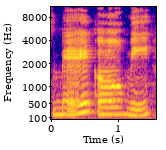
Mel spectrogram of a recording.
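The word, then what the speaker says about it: Meiomi: It is the Mayaomi Mayaomi pronounced Mayomi Pina Noir.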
